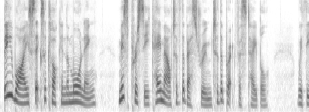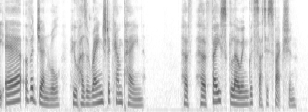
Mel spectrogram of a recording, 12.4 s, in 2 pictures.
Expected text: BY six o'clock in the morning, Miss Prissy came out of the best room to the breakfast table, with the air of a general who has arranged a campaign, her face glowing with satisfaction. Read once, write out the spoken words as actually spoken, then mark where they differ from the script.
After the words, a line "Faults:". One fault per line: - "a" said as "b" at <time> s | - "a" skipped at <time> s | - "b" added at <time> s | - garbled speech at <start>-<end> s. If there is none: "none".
BY six o'clock in the morning, Miss Prissy came out of the best room to the breakfast table, with the air of a general who has arranged a campaign, her her face glowing with satisfaction.
Faults:
- "her" added at 10.1 s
